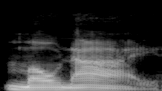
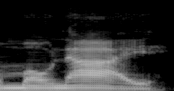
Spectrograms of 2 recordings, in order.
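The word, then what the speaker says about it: μοναί: used there in John 14 2 you would pronounce it monai that's plural all right so monai is how you would say it you know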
